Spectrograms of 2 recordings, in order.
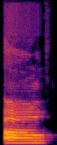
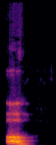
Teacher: Oh, that's the English O. The Spanish O is a deeper, darker sound formed at the front of the mouth.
